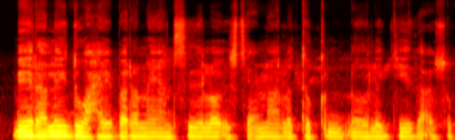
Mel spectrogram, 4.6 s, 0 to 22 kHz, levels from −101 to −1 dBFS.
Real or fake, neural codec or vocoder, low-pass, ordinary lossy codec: fake; vocoder, 44.1 kHz, 128 mel bands, Pupu-Vocoder; none; none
